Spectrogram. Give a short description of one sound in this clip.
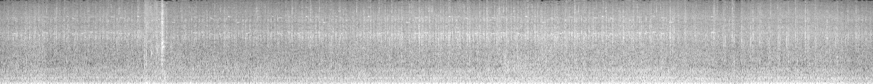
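A tank's tracks clatter over stone.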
